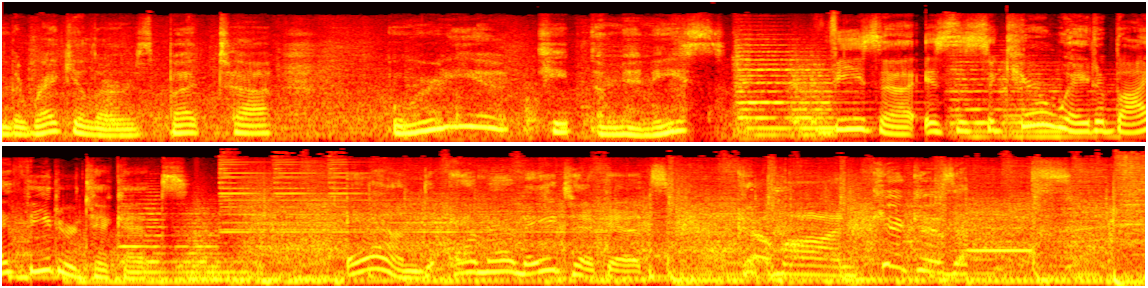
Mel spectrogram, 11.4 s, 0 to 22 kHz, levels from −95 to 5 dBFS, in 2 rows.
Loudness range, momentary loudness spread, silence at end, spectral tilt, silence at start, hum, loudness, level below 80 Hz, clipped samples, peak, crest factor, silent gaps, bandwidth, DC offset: 2 LU; 3 LU; 0 s; -3.5 dB/octave; 0 s; none; -15 LUFS; -38 dBFS; under 0.1%; -2 dBFS; 14 dB; none; 19.5 kHz; under 0.1%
